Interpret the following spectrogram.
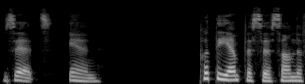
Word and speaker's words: sitzen: verb for sit is siten the verb is pronounced zits in put the emphasis on the first syllabus in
